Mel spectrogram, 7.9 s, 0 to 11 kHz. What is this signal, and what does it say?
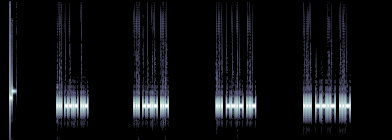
Morse code, heard as a keyed tone, about 50 wpm, 700 Hz. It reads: SQU SQU SQU SQU
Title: Speed-Racing Multi-letter Phonemes - 40wpm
